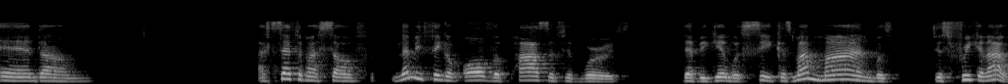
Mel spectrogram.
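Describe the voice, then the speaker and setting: A woman with a fairly low pitch speaks at a fairly slow pace, her intonation lively and broken by long, frequent pauses. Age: 60s. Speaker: cancer survivor. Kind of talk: testimony.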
